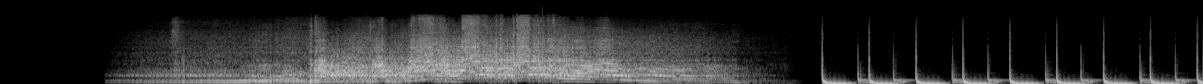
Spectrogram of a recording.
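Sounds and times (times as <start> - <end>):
car engine revving hard: 1.6 - 7.9.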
